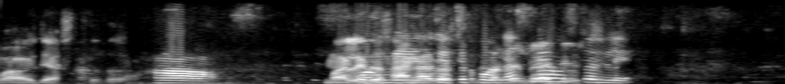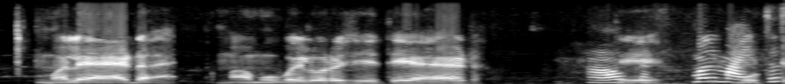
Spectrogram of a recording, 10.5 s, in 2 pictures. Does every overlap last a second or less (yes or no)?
no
